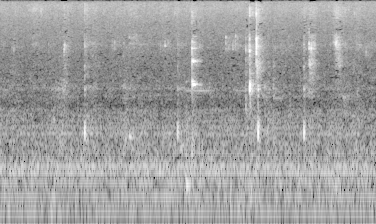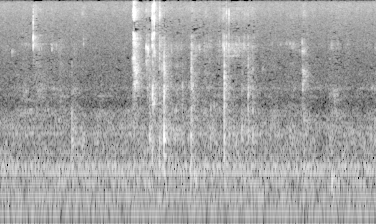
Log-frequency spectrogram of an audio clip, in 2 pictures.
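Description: A person chewing sushi: soft wet mouth sounds and light smacks, the sharpest a little past halfway, over a steady low hum.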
